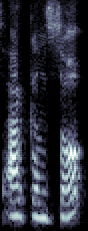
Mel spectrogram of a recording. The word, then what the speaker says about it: Arkansas: i will start again the pronunciation of arkansas is very strange is is arkansas but we pronounce arkansas this is the place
